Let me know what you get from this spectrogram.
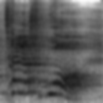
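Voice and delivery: loud, high challenge; demanding. Retold or imitated. Best friend confronting Jacob and the girl, demanding. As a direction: imitate a fed-up demand for answers.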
